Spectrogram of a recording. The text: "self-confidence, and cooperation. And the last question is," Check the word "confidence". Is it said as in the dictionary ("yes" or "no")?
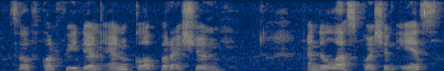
no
